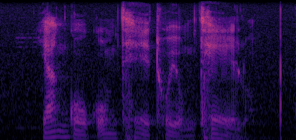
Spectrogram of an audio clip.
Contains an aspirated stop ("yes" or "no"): yes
